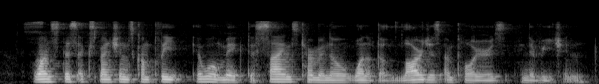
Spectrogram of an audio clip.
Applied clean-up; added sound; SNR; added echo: neural mask model Resemble Enhance denoiser.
